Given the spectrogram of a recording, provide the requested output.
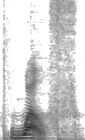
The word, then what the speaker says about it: wealth: Nào, đó là một từ tiếng Anh hơi khó phát âm, "WEALTH" Nó phát âm giống như là "WELL" có thêm âm /th/ vào phía sau.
